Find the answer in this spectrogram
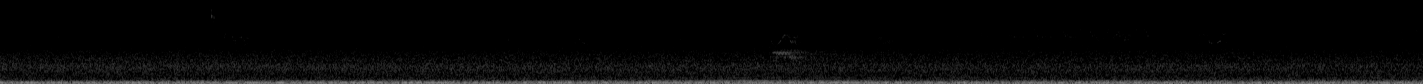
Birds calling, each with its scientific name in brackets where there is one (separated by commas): Red-bellied Woodpecker (Melanerpes carolinus), Red-eyed Vireo (Vireo olivaceus)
